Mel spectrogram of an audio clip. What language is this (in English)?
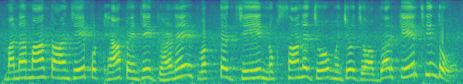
Sindhi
